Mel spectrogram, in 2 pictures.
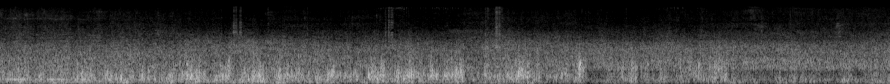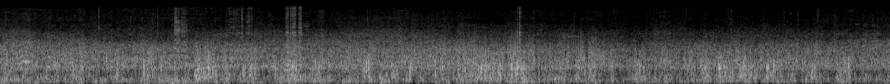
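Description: Wheels roll steadily over smooth pavement.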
